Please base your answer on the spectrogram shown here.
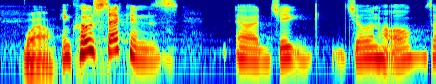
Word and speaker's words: Gyllenhaal: In close seconds, Jake Gyllenhaal, is that how you say his name?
